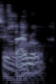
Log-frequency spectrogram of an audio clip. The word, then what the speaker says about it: Cyril: been training his nephew, I don't know how you say his name, Cyril? Is it Cyril, Adam? Is that how you say his name? Yeah, that's how I've heard it. Cyril.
